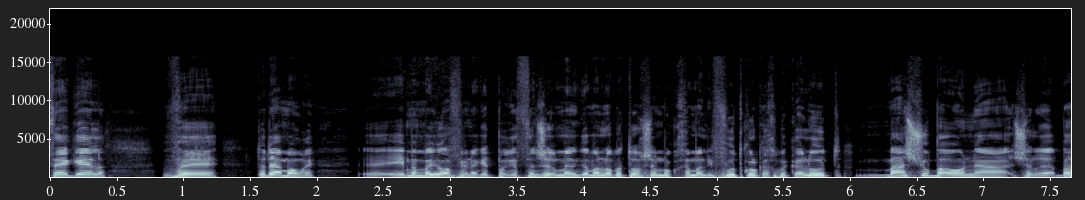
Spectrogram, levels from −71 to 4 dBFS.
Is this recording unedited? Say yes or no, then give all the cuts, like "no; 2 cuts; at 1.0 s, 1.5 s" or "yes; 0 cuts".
no; 1 cut; at 6.0 s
